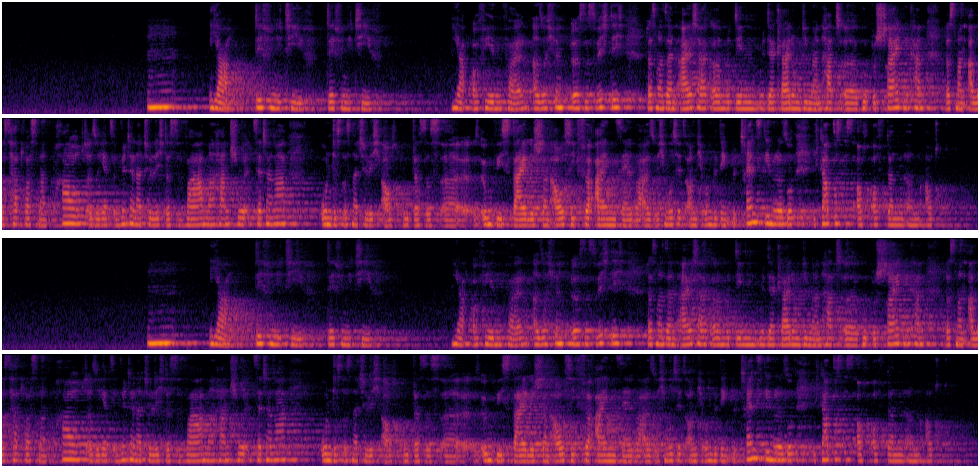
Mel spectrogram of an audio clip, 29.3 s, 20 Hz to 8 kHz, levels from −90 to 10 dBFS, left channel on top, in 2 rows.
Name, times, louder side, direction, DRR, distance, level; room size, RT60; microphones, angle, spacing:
voice 1, 2.2-2.7 3.1-3.5 3.8-5.6 6.7-19.1 19.4-27.2 27.5-28.7, left 1 dB, 35° left, -1 dB, 1.4 m, -28 dB
28.0 x 25.5 x 6.5 m, 2.8 s
head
